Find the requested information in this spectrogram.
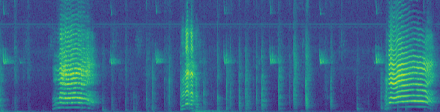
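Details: Nubian goat kid, a female nine weeks old, filmed on a GoPro stakeout, giving two loud wavering bleats several seconds apart, with rustling and clicking knocks between them and faint bird chirps in the background.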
